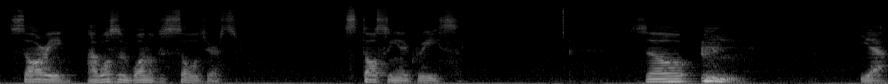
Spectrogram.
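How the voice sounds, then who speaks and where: A man hosts a reaction video with offhand, unscripted remarks. His voice is on the low side and he talks very slowly, halting and rambling as he goes. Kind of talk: unscripted casual reaction commentary.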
